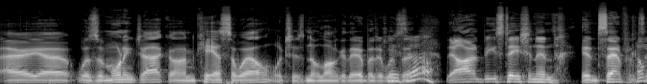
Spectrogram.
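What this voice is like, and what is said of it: Smooth radio DJ voice. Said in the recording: “You do got a DJ voice.”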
